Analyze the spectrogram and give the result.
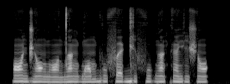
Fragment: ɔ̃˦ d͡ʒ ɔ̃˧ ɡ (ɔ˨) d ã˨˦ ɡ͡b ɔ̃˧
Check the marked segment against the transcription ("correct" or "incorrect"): incorrect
